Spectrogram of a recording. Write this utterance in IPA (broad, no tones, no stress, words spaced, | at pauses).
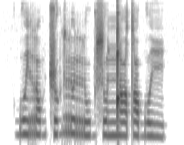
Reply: ɡʷirɔɡ ʈ͡ʂʊɡrʊ ruɡsʊ ŋ͡ǃetˤo ɡʷi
